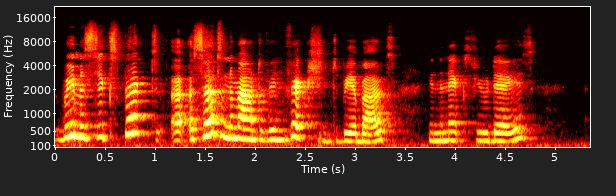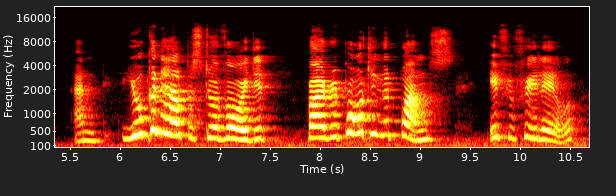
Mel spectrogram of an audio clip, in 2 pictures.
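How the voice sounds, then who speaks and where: A woman's voice: high-pitched, very animated, normal speed, fairly bright tone. An actress playing an earnest, practical nurse, speaking carefully and a little hesitantly as she gives instructions in a radio drama. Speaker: nurse addressing a meeting.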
